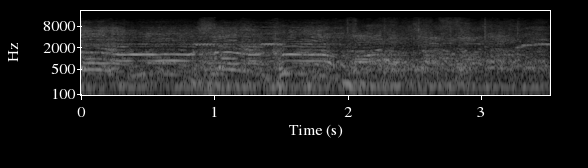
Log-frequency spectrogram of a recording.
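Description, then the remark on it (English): A dense crowd of tens of thousands of protesters in London, demonstrating against U.S. President Donald Trump's visit, fills the air with loud, steady babble, overlapping voices and shouts blending into a continuous roar with no single speaker standing out. “The president was heralded by military bands as he arrived at Windsor, a more welcoming sight than the tens of thousands of people protesting his visit to London.”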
